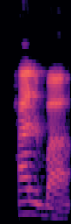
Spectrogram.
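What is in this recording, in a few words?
"halba", Malay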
